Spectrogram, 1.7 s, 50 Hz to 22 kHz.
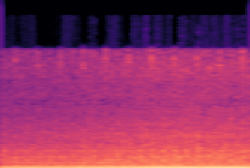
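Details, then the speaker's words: Mitsubishi L200 Triton 3.2 diesel, just started cold: deep steady idle with no timing chain rattle; chain noise only appears at normal operating temperature, chain kit to be replaced. "Ó, não tem barulho de kit corrente, você está vendo, né? O motor tá frio. Eu acabei de funcionar ela, vou mostrar no painel para vocês verem."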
